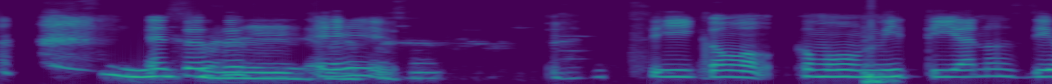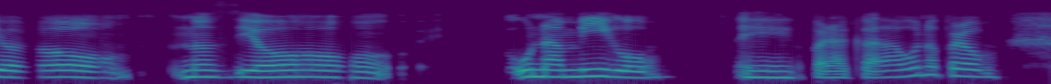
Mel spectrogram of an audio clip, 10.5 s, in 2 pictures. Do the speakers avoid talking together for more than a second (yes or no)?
no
